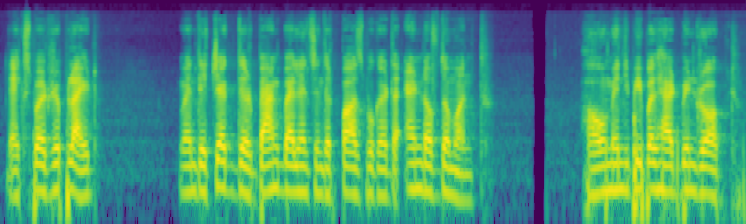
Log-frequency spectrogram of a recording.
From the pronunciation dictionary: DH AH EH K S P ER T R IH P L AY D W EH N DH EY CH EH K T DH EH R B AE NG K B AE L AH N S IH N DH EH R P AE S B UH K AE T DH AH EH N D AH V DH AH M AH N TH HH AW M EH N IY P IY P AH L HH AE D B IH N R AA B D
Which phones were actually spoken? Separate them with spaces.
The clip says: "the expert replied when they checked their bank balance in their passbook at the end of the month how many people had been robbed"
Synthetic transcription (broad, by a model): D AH EH K S P ER T R IH P L AY D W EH N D EY CH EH K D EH R B AE NG K B AE L AH N S IH N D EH R P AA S B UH K AE T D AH EH N D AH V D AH M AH N T HH AW M EH N IY P IY P AH L HH AE D B IH N R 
